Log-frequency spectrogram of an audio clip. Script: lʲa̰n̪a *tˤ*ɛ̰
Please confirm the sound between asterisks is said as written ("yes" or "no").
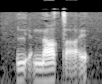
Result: yes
